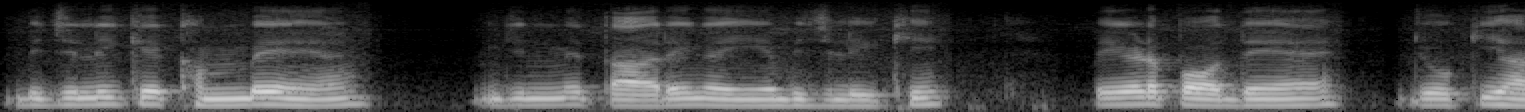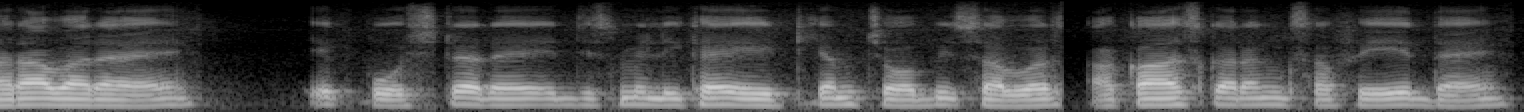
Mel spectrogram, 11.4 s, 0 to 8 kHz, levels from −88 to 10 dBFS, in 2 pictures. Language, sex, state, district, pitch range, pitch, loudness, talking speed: Hindi, male, Goa, North and South Goa, 120-135 Hz, 125 Hz, -18 LUFS, 165 wpm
